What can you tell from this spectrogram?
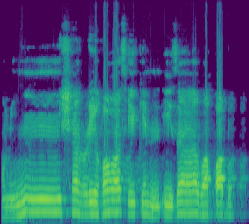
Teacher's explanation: اس میں اخفا کے بعد غنہ بھی ہوگا کیونکہ شرن جو ہے نون غنہ ہے، آگے نون مشدد ہے، اس پہ غنہ ہوگا۔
